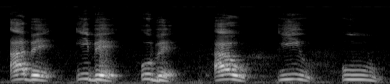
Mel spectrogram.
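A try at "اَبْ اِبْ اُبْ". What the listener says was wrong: সুন্দর হয়েছে, একটু পাতলা হবে, মোটা হয়ে যাচ্ছে। আবে, ইবে, উবে, আউ, ইউ, উ।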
